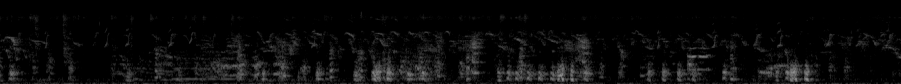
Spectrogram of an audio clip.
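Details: Mother hen clucks steadily in short low notes while her 31 newborn chicks keep up a busy, high, wavering peeping throughout.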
